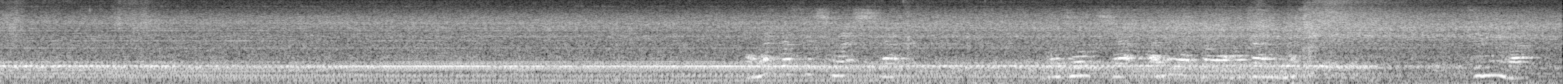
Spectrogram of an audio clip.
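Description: A train rolls forward along its track.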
